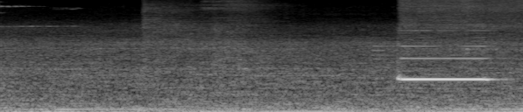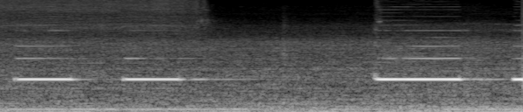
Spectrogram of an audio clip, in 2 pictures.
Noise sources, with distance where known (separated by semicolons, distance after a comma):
reverse beeper, near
